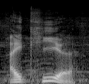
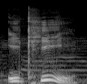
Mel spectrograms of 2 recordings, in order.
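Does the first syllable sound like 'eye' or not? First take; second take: eye; not eye. First: The first syllable sounds like 'eye'. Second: The first syllable does not sound like 'eye'. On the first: The speaker calls it right. "真正的读音应该是IKEA。那前面的字母I 其实就是跟iPhone 的I 是一样的发音的" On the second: The speaker calls it wrong. "甚至有些人还会读成IKEA。那很明显，以上都是错的"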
